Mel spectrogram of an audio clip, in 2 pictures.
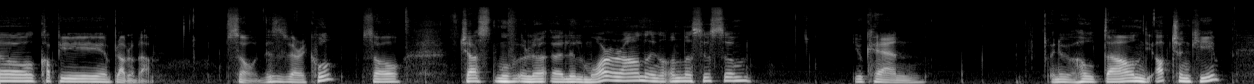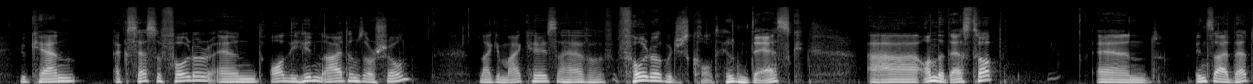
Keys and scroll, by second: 16.4 alt+Right, 24.6 Right.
